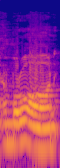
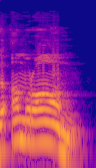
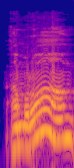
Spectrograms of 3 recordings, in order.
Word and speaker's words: Amram: It is not Amran, it is Amram. Amram, first, is not the father of Mary.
